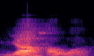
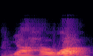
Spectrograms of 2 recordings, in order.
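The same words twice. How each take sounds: First: The stress is on the first syllable. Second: The stress is on the third syllable. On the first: "Accent or emphasis on the first syllable is Yahweh" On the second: "or emphasis on the third syllable is Yahweh"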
